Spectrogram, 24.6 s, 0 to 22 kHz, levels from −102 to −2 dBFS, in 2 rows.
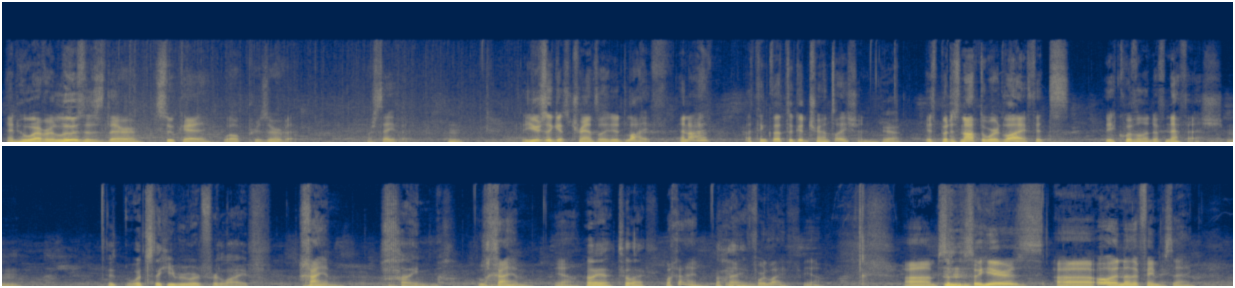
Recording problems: murmuring crowd; faint; throughout; 20 dB below the speech

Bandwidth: 16 kHz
